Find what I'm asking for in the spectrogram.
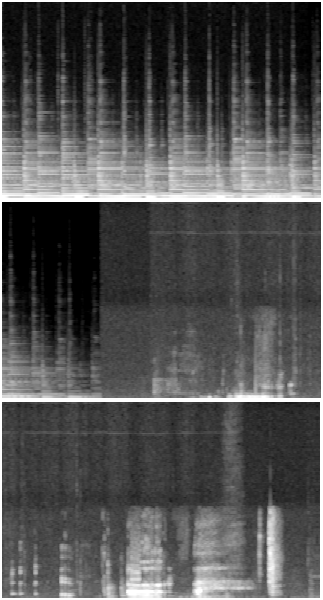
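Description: A few seconds of steady music end, and after a short silence come several loud belches in irregular bursts, some long and rumbling, others short and sharp. No one speaks.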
